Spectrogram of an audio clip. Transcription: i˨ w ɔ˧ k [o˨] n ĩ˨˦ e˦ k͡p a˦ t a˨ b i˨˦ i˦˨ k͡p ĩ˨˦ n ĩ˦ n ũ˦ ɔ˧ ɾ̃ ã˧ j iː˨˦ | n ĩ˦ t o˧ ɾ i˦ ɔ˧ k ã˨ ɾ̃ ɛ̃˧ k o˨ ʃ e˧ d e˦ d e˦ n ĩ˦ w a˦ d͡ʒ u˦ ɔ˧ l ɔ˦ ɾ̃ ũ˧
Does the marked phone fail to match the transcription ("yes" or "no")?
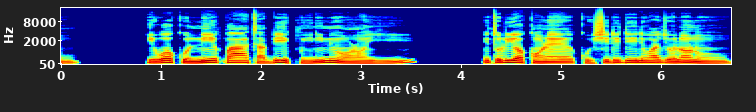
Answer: no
